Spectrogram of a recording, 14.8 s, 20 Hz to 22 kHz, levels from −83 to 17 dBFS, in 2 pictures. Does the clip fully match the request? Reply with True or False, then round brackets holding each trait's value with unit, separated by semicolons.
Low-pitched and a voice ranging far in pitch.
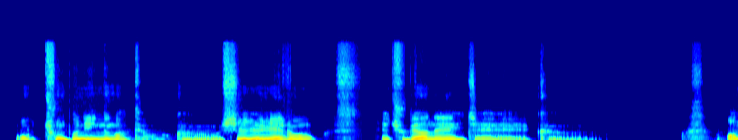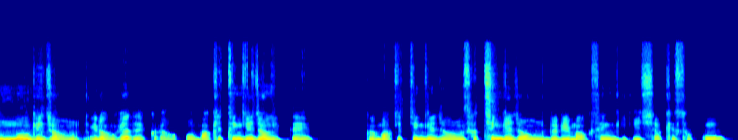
True (115 Hz; 6.1 semitones)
